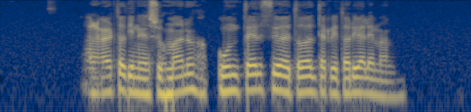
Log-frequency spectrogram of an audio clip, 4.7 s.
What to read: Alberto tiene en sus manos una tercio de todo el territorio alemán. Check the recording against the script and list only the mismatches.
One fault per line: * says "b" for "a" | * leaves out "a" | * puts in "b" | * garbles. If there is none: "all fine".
* says "un" for "una"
